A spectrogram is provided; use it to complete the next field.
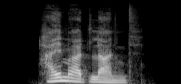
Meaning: homeland, home country
- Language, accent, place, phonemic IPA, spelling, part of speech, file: German, Germany, Berlin, /ˈhaɪ̯maːtˌlant/, Heimatland, noun, De-Heimatland.ogg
